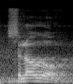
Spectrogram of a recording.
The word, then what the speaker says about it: selura: Jangan sebut ikut ejaan ni. Ejaan sing lang waw ra alif. Selura. Selora. Betul tak?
